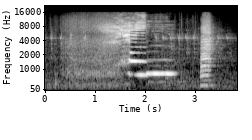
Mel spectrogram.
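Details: A peahen calling to a displaying peacock gives a loud nasal honk lasting about a second, then a short harsh, buzzy note, after a rising hiss of rustling; another peacock is nearby.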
